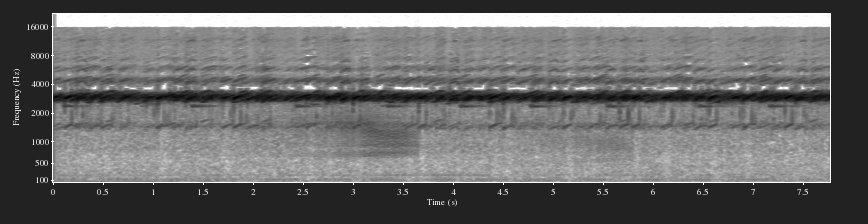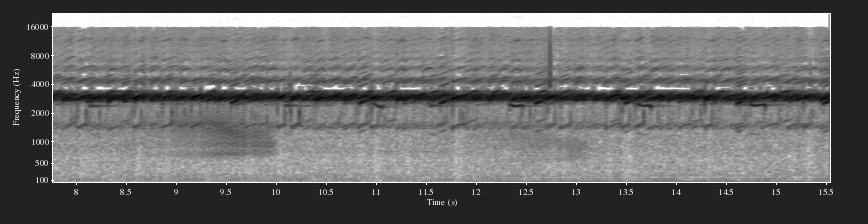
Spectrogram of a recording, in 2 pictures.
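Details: Many spring peepers call at a frog pond at night early in the year. A continuous high, shrill peeping chorus runs throughout, with a few brief lower, hoarse bursts scattered through the middle.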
